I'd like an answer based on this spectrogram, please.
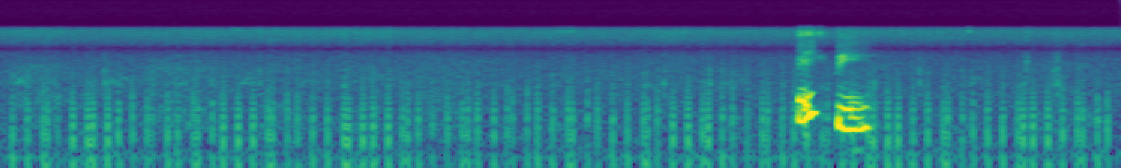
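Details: Pet cat giving a single loud two-part meow, its harmonic voice falling then rising briefly, set against a steady soft rhythmic ticking or purring background indoors.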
